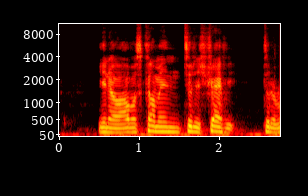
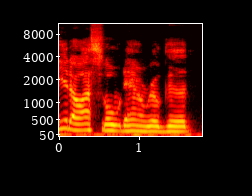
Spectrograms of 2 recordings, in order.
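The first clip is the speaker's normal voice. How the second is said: ordinary talk, nothing marked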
